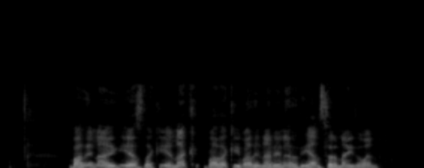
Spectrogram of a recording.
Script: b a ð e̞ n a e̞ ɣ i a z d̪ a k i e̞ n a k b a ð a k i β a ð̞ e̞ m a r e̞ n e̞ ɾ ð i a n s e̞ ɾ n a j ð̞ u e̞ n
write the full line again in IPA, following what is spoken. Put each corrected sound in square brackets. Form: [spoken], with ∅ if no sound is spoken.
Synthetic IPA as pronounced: b a ð e̞ n a e̞ ɣ i a z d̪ a k i e̞ n a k b a ð a k i β a ð̞ e̞ [n] a [ɾ] e̞ n e̞ ɾ ð i a n s e̞ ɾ n a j ð̞ u e̞ n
